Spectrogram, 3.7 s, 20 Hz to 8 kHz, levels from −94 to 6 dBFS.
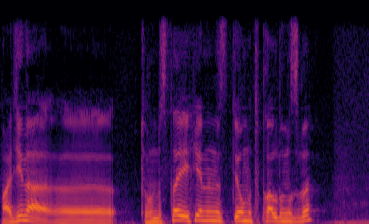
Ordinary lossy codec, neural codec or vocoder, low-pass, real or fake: none; codec, 16 kHz, 2 kbps, FunCodec, trained on Chinese and English, 25 frames a second; 7.2 kHz; fake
